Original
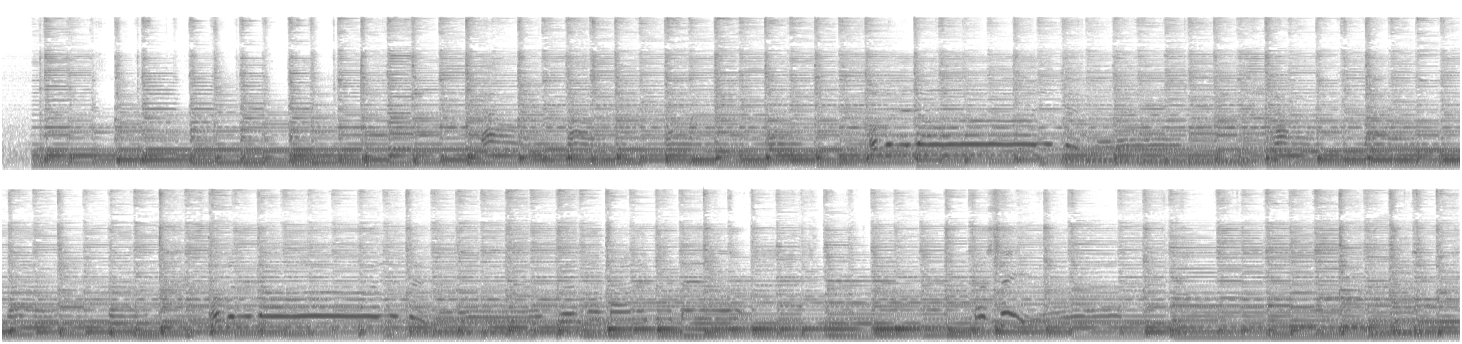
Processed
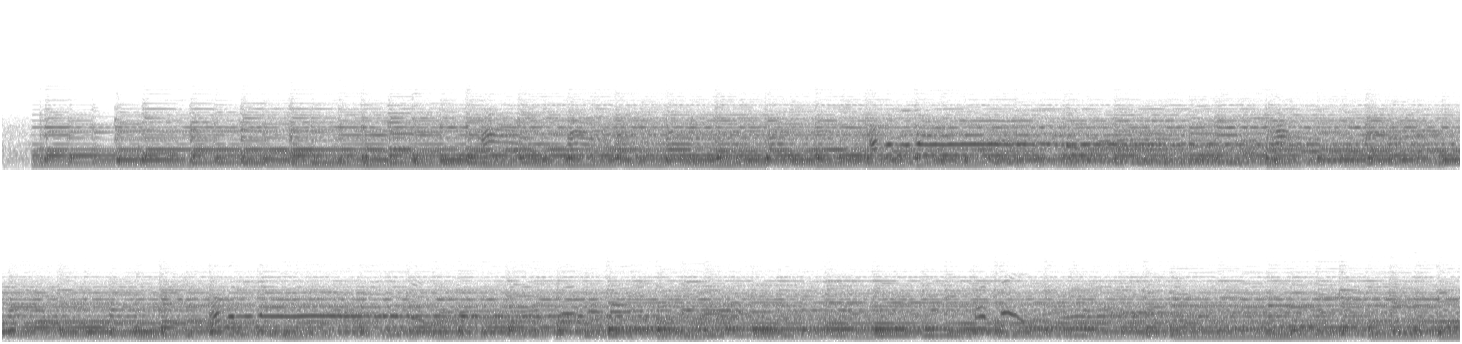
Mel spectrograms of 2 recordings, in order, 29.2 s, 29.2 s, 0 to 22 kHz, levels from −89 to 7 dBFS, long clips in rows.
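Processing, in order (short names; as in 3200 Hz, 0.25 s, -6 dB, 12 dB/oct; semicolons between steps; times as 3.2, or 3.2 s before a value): LPF 1200 Hz 24 dB/oct; diffused feedback echo 1.382 s, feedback 57%, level -4 dB; gain -2 dB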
